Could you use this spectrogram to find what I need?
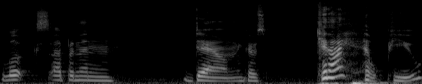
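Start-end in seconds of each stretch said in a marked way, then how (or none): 3.2-4.2 severe, stern man's voice, raised. Game narrator voicing a very stern man who opens the door, stern voice. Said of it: "a very stern man opens the door".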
